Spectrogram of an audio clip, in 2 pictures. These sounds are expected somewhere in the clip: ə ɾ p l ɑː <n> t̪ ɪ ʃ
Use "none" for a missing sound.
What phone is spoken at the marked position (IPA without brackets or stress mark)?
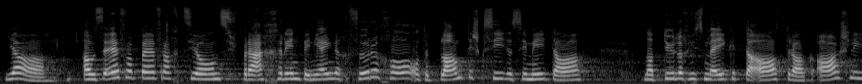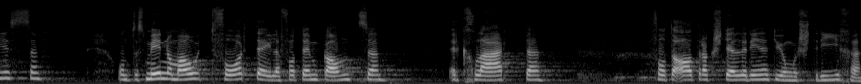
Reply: n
